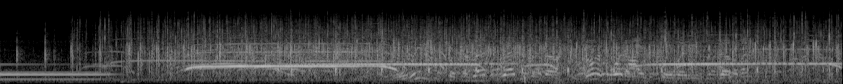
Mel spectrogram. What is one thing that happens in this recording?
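A marching band plays brass and woodwinds outdoors.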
